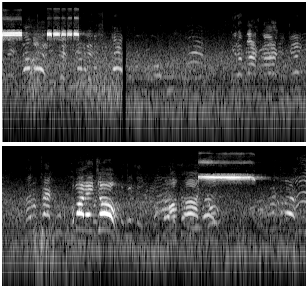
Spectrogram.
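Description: A referee's whistle blows sharply outdoors.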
